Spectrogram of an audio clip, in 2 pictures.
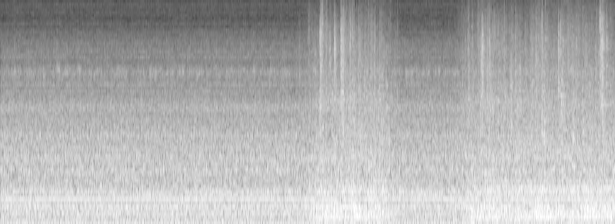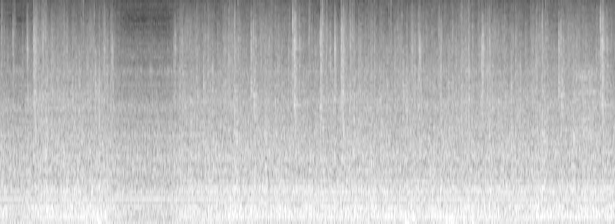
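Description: A heavy diesel engine hums steadily.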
